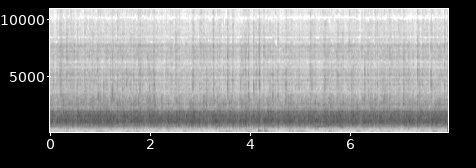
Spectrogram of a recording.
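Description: A large crowd applauds steadily, heard through a small speaker.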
